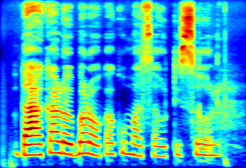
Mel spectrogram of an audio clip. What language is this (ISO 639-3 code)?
kik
